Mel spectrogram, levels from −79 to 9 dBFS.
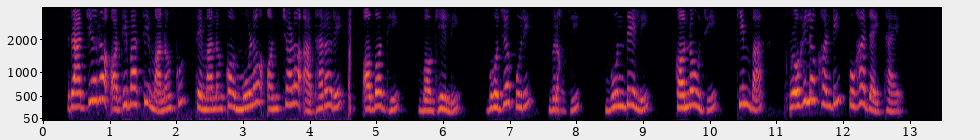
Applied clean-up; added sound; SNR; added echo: neural mask model DeepFilterNet 3.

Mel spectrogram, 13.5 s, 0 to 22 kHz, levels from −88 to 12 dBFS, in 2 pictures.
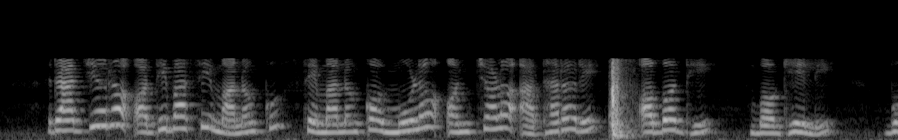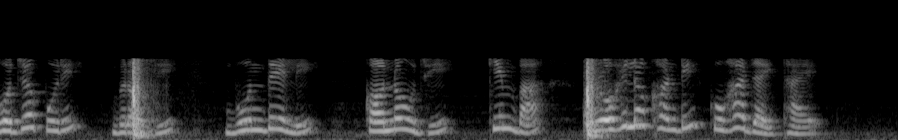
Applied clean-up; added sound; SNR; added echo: none; Vehicle; 0 dB; reverberation time 0.2 s.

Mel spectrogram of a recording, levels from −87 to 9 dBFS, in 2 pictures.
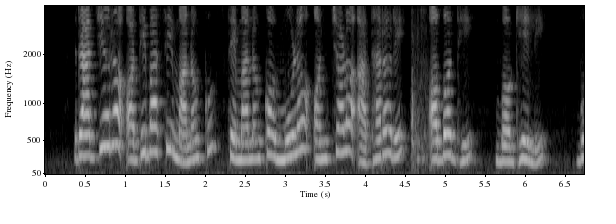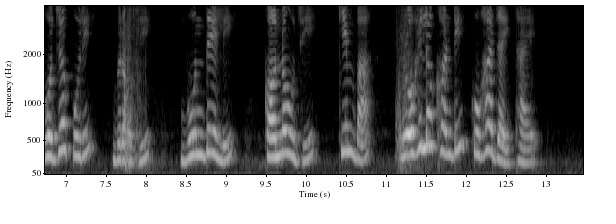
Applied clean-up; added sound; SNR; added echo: neural separator model SepFormer DNS4.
